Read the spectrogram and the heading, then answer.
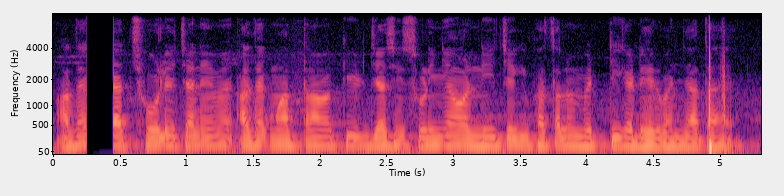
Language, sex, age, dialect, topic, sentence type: Hindi, male, 18-24, Awadhi Bundeli, agriculture, question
